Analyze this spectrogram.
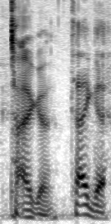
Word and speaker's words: Tyga: Tyga.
